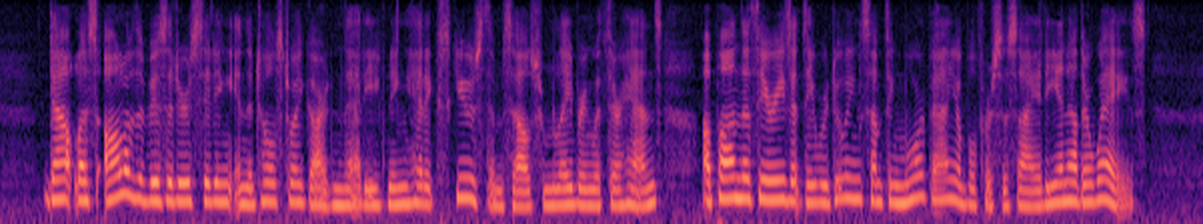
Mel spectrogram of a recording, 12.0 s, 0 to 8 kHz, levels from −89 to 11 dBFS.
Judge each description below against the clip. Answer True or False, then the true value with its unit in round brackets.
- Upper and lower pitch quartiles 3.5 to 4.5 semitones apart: True (4.1 semitones)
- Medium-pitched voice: False (200 Hz)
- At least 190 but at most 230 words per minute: False (175 wpm)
